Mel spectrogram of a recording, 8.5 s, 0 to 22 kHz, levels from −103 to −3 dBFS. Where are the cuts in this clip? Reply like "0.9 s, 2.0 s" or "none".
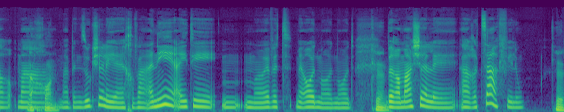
none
